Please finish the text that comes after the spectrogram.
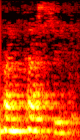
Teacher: We can't say fantastic or fantastic. The stressed syllable is in the middle.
